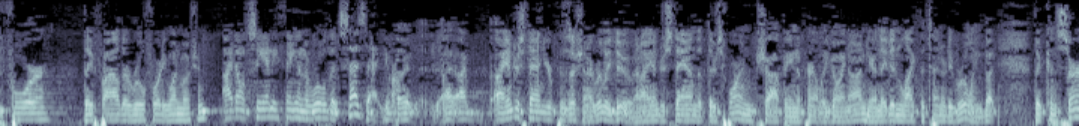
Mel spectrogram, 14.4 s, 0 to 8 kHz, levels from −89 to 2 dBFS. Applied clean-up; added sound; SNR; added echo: none; none; none; none.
